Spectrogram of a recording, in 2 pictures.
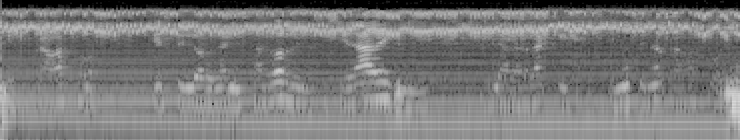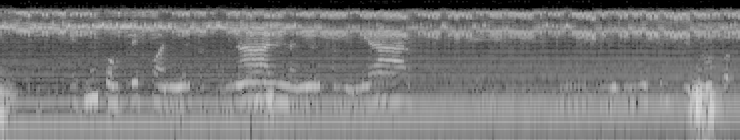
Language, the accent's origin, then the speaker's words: Spanish; Argentina; Pues yo soy de la idea de estas leyes, de que todos somos argentinos.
